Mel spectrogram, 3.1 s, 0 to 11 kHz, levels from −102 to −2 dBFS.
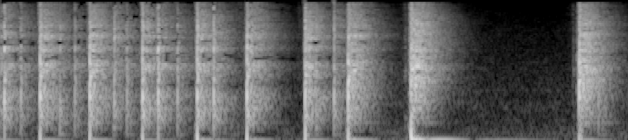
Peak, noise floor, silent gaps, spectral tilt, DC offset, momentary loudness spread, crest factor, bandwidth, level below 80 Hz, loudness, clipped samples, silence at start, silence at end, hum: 0 dBFS; -62 dBFS; none; -1 dB/octave; under 0.1%; 6 LU; 24 dB; 11 kHz; -40 dBFS; -22 LUFS; under 0.1%; 0 s; 0.05 s; none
